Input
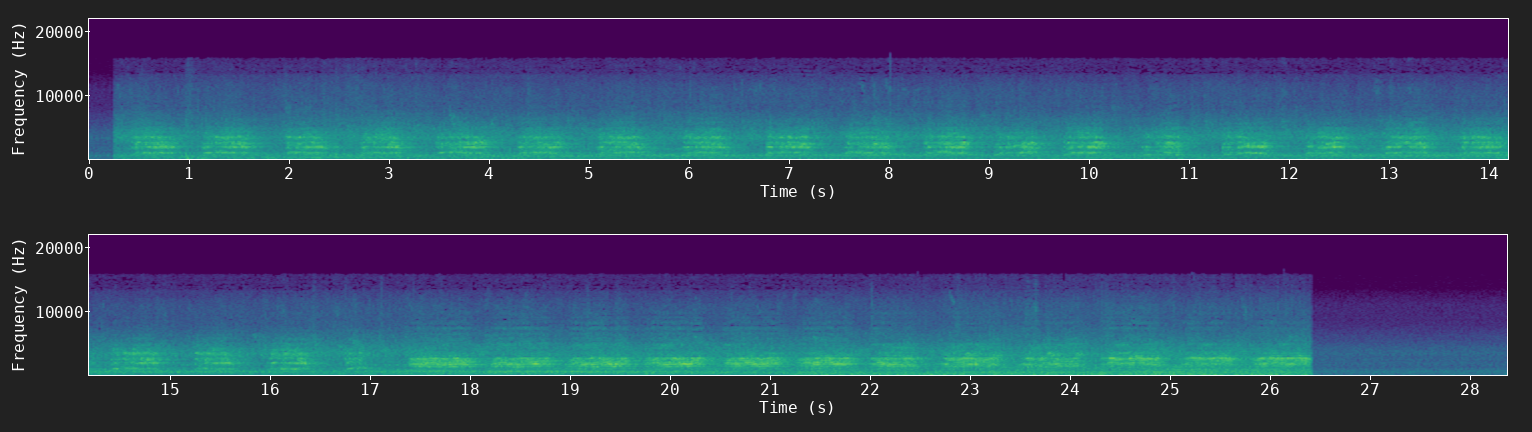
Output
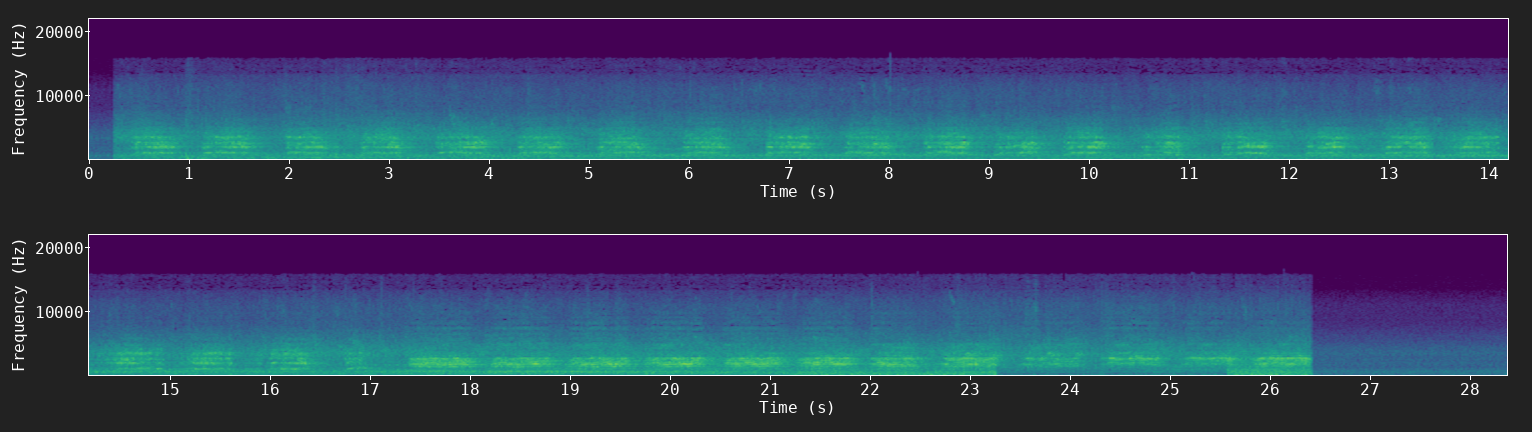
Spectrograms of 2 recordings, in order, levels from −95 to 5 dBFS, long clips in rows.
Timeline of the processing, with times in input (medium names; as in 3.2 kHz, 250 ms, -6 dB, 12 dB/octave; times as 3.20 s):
4.90–6.85 s: band-stop 3.5 kHz, Q 13
13.43–15.91 s: reverse
23.26–25.57 s: amplifier tone stack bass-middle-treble 10-0-10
